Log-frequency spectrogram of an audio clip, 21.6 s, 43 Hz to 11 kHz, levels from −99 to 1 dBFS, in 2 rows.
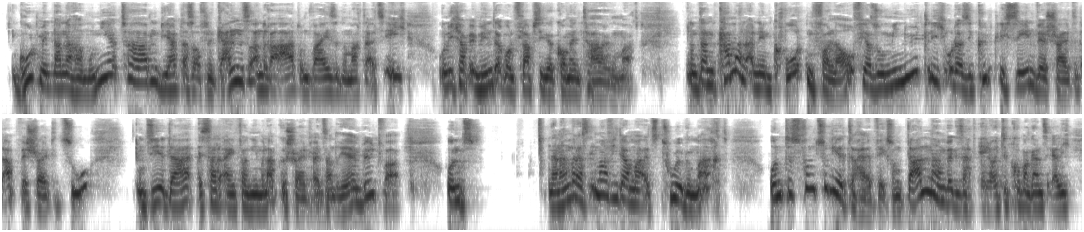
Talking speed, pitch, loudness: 230 wpm, 170 Hz, -23 LUFS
